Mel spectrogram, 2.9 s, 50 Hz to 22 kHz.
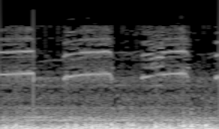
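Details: Bald eagles at their southwest Florida nest during a fish feeding of two eaglets, February 2022; three drawn-out thin whistled squeals, each level then dropping slightly, over heavy low wind noise.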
